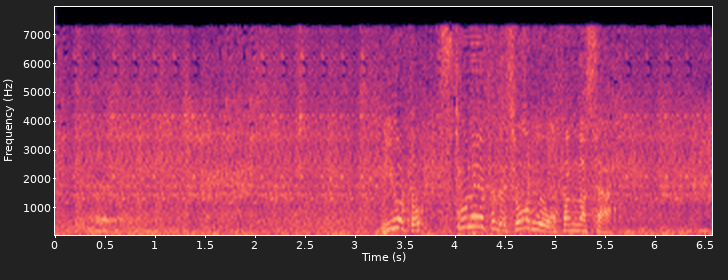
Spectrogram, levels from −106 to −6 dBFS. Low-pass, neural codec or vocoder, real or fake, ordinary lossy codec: none; codec, 16 kHz, 1.1 kbps, Voila-Tokenizer; fake; none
